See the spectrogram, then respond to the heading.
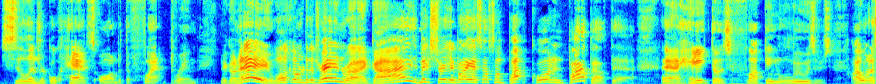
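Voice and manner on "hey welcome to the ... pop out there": loud, higher chirpy host voice; mocking greeter. Comedian mocking costumed train greeters, loud chirpy parody. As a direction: ham up the cheery greeter.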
